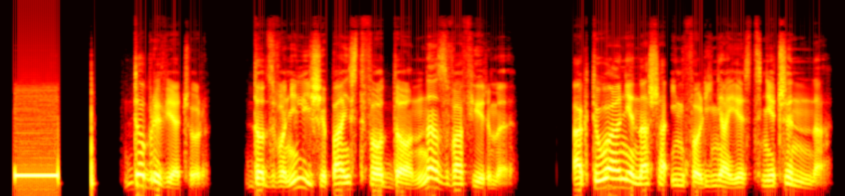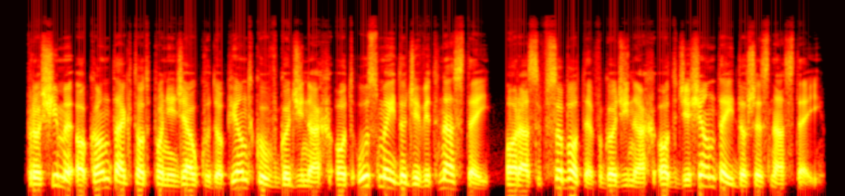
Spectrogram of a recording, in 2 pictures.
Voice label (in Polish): ivr po godzinach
